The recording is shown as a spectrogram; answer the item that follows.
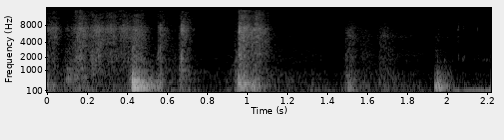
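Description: Footsteps on a hard indoor floor: a few short knocks about two a second as a person walks briskly away.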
